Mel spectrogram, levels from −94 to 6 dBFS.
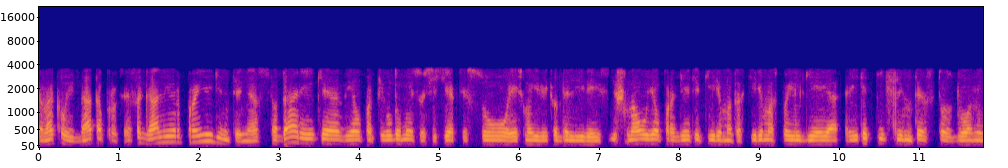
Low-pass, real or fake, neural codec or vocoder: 3.6 kHz; fake; codec, 44.1 kHz, 7.8 kbps, DAC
